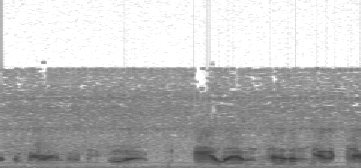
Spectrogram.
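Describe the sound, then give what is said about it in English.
An airplane engine that never shut down keeps running, droning steadily throughout, a continuous low rumble at moderate volume, with a person talking over it in overlapping bursts. “My plane never shut down to begin with.”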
